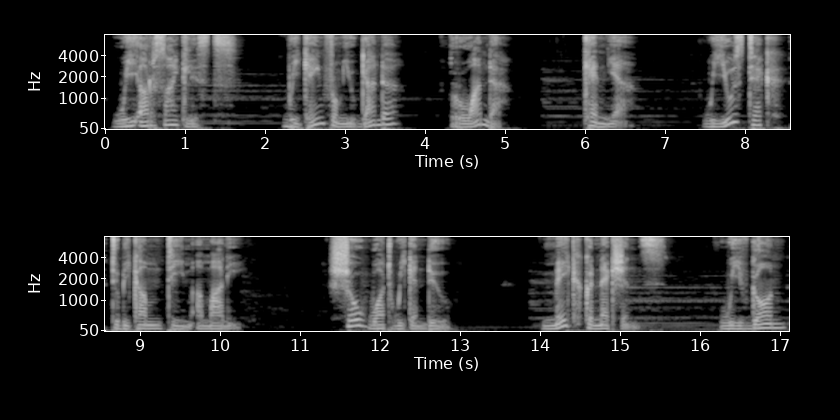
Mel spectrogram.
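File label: African English, male, Narration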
